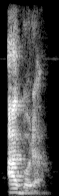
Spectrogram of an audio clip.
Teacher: it's 3 syllables and the stress is at the beginning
